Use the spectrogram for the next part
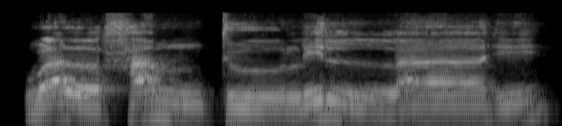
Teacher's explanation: Bacaan izhar syafawi dibaca jelas. Allahnya dibaca tipis karena harakat di depannya kasrah. Lillahi lam fathah berdiri mad thobi'i panjang dua harakat. · Mim sukun bertemu dengan huruf dal bacaan idhar safawi dibaca jelas.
